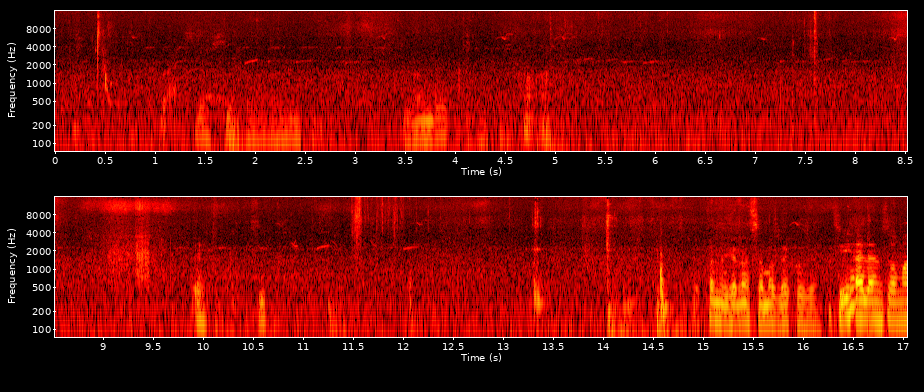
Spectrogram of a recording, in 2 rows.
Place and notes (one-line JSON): {"title": "Azuay, Ecuador - Fishermen at the dock", "date": "2015-09-04 18:30:00", "description": "El Cajas national park, Llaviucu Lake.\nReturning from the river west from the lake, I met a family of fishermen which were staying at the dock for the night.\nRecorded with TASCAM DR100 built-in mics and a homemade windshield.", "latitude": "-2.84", "longitude": "-79.15", "altitude": "3175", "timezone": "America/Guayaquil"}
